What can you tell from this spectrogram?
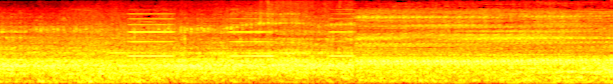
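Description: Reversing beeper of a radio-controlled model truck: three short beeps about a second apart over steady running noise, then a steady pitched hum sets in about halfway through.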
